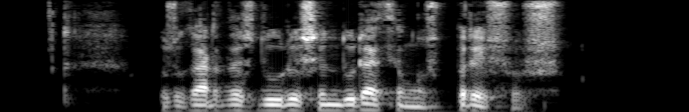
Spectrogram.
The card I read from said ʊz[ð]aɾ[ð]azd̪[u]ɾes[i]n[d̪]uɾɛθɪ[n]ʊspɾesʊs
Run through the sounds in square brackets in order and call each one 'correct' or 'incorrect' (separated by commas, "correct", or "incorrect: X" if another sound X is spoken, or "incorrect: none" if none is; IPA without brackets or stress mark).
incorrect: ɣ, correct, correct, incorrect: e, correct, incorrect: ŋ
